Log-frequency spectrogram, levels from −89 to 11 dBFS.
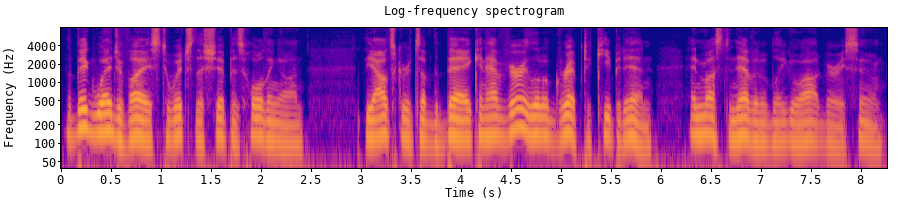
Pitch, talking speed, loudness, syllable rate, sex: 120 Hz, 240 wpm, -17 LUFS, 6.1 syllables/s, male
